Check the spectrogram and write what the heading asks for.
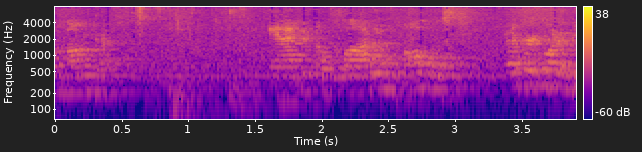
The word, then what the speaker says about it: manga: Manga, it's pronounced manga.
